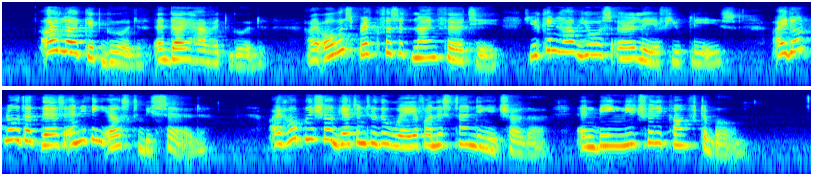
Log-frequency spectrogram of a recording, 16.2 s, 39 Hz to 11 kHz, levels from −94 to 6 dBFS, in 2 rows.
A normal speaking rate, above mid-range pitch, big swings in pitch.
Yes: average, 180 wpm; very high, 275 Hz; wide, 6.8 semitones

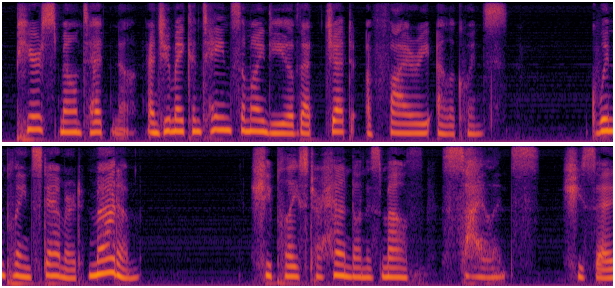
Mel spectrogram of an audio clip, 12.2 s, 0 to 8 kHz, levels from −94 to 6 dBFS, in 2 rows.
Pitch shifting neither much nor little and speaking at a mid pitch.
No: average, 3.3 semitones; high, 210 Hz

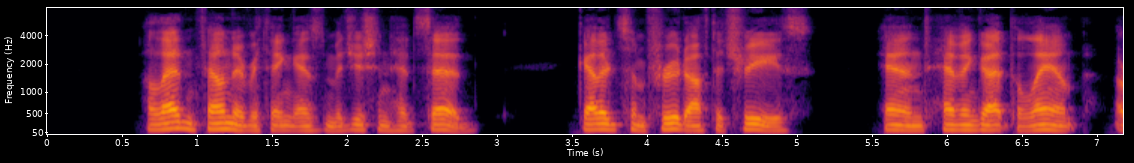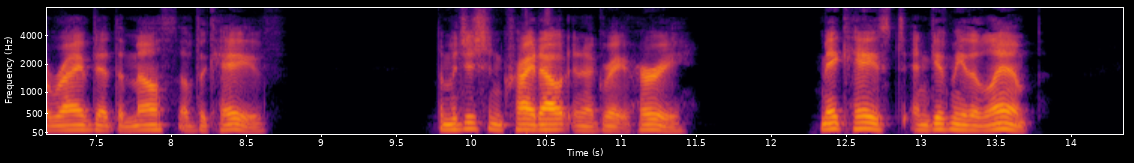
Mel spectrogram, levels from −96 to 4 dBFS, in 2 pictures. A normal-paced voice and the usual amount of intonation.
Yes: average, 170 wpm; average, 3.3 semitones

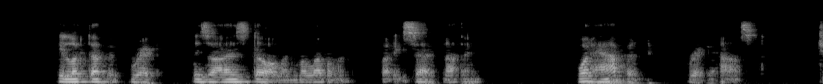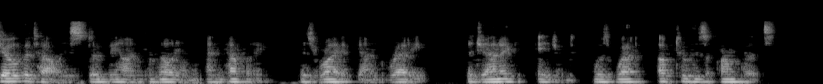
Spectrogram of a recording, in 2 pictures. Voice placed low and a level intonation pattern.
Yes: low, 115 Hz; narrow, 1.7 semitones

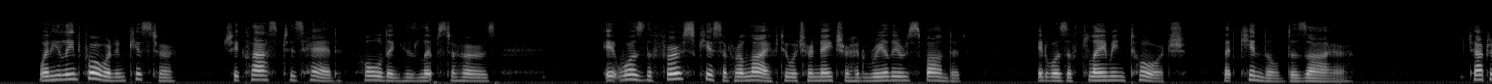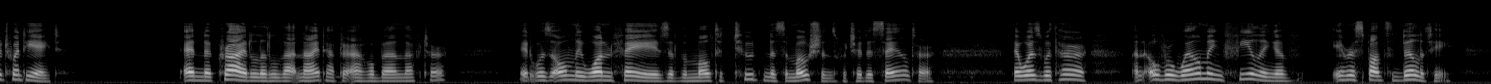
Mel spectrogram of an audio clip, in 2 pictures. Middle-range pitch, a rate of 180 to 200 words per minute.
No: medium, 180 Hz; average, 145 wpm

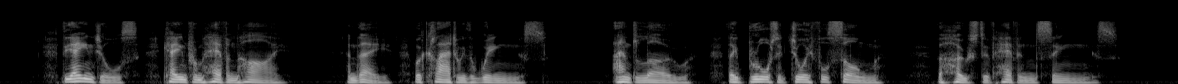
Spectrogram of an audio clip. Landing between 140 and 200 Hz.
No: very low, 95 Hz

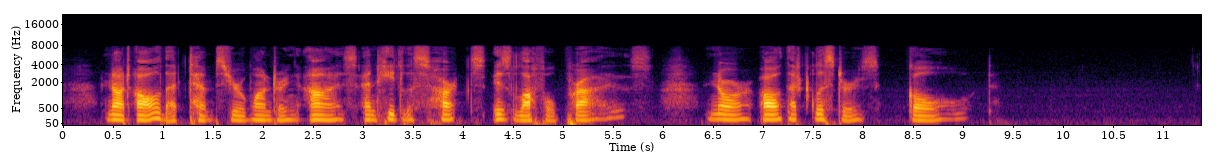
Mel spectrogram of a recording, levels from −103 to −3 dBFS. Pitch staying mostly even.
Yes: narrow, 2.3 semitones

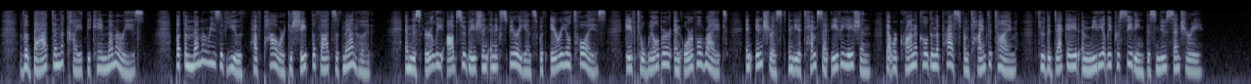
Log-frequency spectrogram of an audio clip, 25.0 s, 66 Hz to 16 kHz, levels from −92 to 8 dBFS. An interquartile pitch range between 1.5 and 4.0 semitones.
No: average, 5.1 semitones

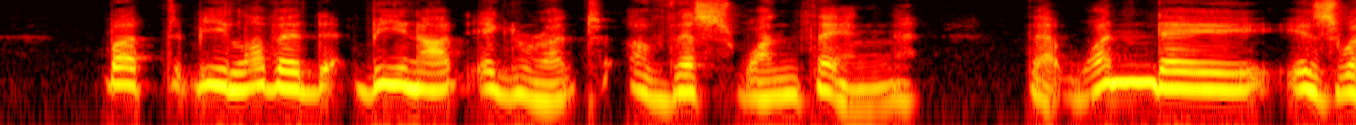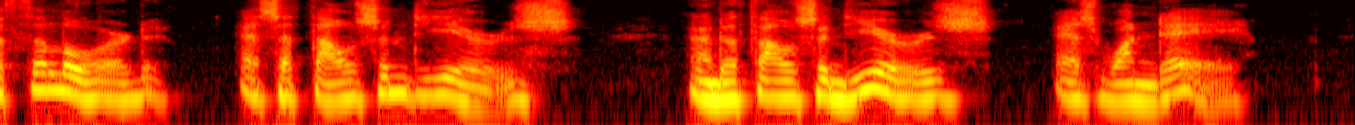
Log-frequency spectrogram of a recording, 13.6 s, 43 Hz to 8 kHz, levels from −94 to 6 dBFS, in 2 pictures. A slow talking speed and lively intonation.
Yes: slow, 120 wpm; wide, 7.0 semitones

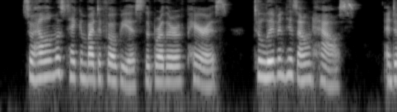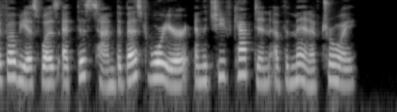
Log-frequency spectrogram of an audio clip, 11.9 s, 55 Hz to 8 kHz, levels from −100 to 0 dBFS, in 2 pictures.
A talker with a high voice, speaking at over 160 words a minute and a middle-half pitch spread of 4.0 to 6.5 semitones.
Yes: high, 225 Hz; average, 170 wpm; average, 4.3 semitones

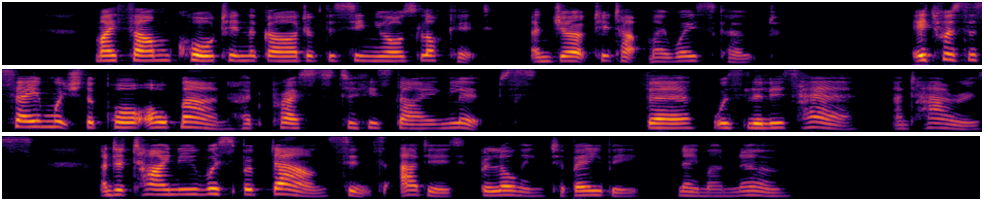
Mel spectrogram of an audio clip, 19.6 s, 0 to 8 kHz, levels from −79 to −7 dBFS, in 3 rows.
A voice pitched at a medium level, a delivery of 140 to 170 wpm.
No: high, 215 Hz; average, 155 wpm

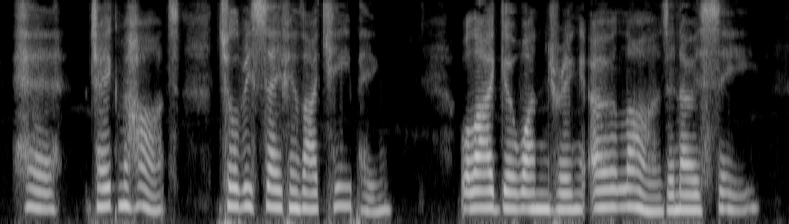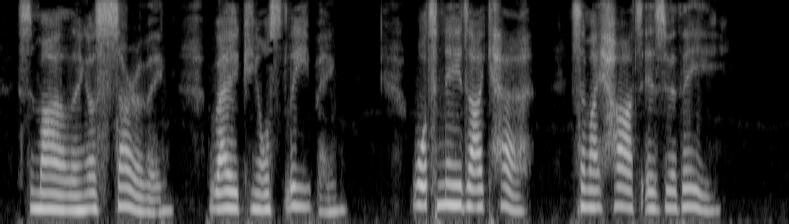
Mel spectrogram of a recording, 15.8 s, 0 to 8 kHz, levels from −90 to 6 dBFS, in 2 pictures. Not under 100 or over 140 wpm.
Yes: slow, 135 wpm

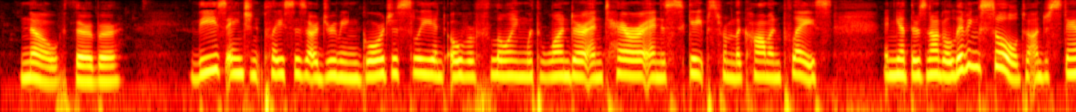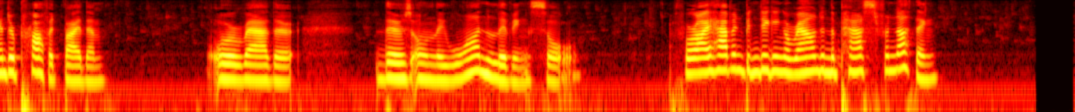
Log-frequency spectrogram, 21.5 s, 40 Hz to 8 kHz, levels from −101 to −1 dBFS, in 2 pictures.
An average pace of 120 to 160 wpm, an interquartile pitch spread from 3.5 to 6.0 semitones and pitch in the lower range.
No: slow, 135 wpm; average, 4.0 semitones; high, 225 Hz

